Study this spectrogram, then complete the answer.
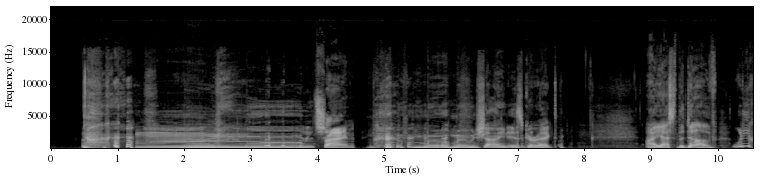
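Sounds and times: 
laughter: 0:00.5 - 0:07.8
speech: 0:00.8 - 0:01.7, 0:04.1 - 0:07.8, 0:09.0 - 0:10.5
cow mooing: 0:01.3 - 0:03.2.

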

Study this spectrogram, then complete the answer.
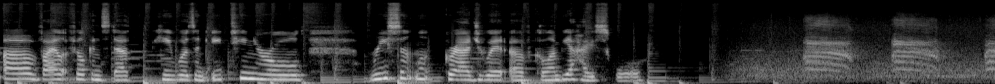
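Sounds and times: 
speech: 0:00.0 - 0:06.6
roosting crows cawing in a city: 0:07.5 - 0:09.9.

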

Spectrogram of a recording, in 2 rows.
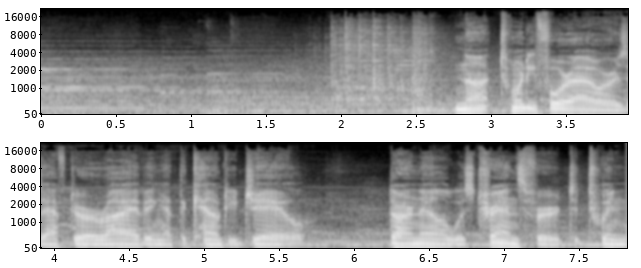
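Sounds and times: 
dense rumbling street backdrop: 0:01.0 - 0:05.8
police sirens wailing: 0:01.7 - 0:07.8
speech: 0:02.8 - 0:07.8.

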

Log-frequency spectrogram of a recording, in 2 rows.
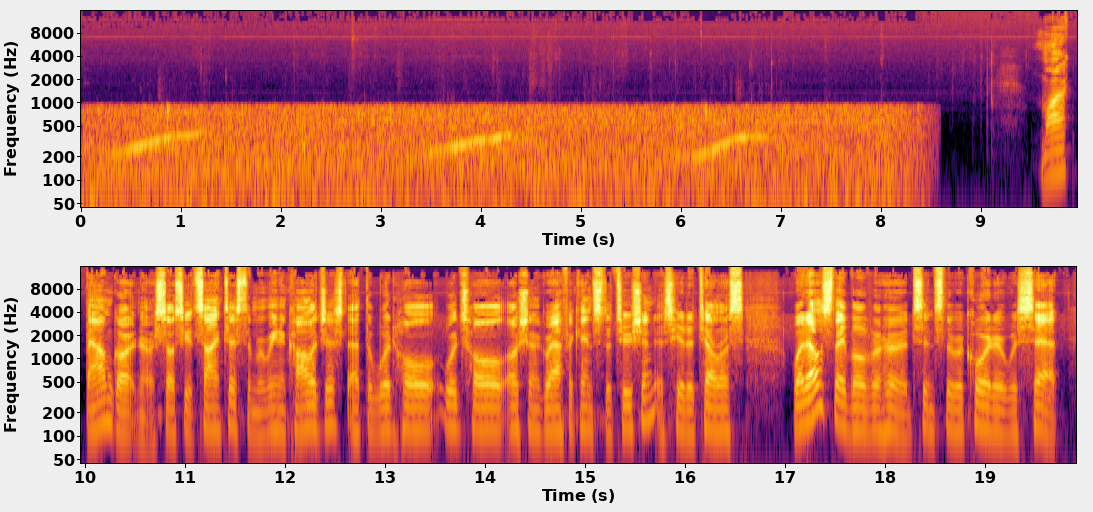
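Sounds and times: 
humpback whale song recorded underwater by an acoustic monitoring buoy: 0:00.0 - 0:08.6
steady low rumble: 0:00.0 - 0:08.6
speech: 0:09.7 - 0:19.9.

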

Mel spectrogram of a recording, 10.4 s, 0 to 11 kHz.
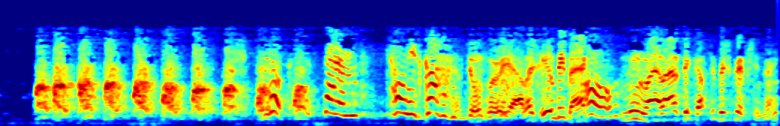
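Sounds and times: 
dog barking: 0:00.5 - 0:04.4
speech: 0:05.5 - 0:10.3.

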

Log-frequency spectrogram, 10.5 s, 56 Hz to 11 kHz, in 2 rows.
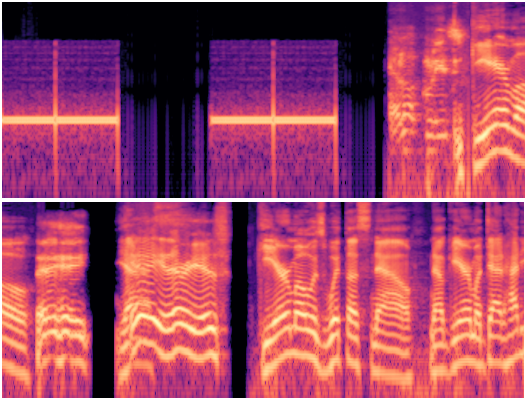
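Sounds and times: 
telephone dial tone while placing call: 0:00.0 - 0:01.2, 0:02.1 - 0:03.4
speech: 0:04.0 - 0:10.4.

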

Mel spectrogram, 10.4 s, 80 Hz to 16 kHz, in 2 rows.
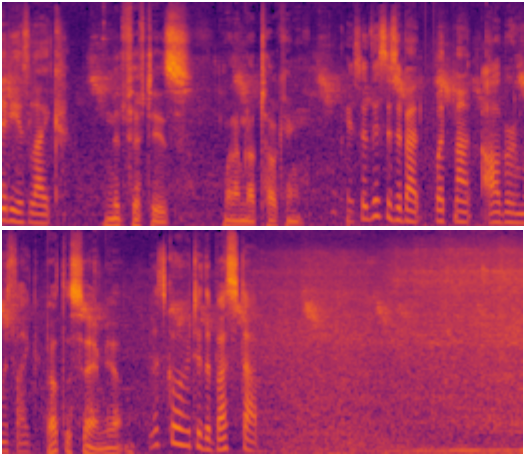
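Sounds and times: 
speech: 0:00.0 - 0:08.4
traffic noise: 0:00.0 - 0:10.4
delivery truck engine drone on a city street: 0:07.7 - 0:10.4.

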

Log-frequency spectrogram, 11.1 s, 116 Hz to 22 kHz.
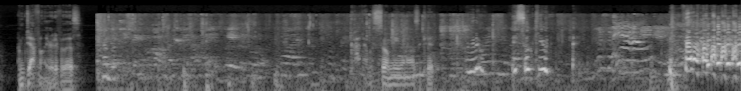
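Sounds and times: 
speech: 0:00.4 - 0:03.9, 0:05.4 - 0:08.7
boy giggling: 0:10.0 - 0:11.1.

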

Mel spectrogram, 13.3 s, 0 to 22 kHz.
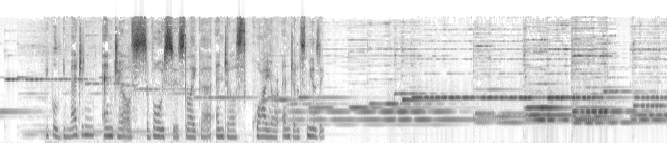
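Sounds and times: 
slow piano mazurka played on glass instruments: 0:00.0 - 0:13.3
speech: 0:00.9 - 0:06.6.

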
